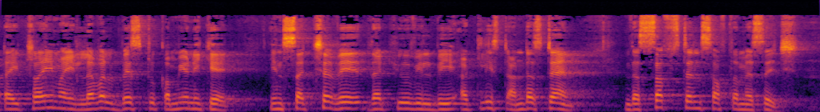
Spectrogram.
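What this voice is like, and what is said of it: Noticeable non-local accent. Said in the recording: “my accent is entirely different from yours”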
